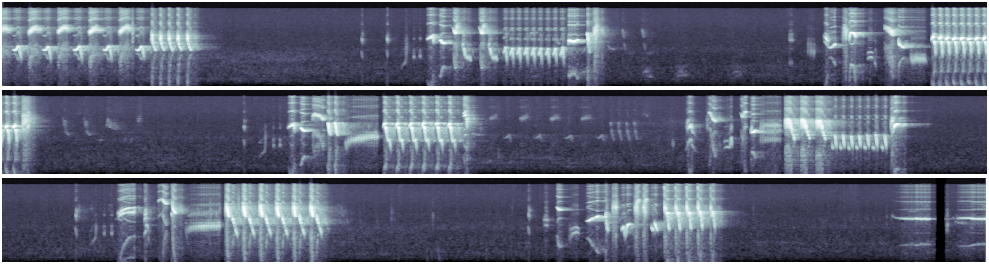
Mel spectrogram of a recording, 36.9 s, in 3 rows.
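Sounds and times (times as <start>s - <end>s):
bird chirps and trill: 0.0s - 2.5s, 4.5s - 8.2s, 9.8s - 13.8s, 15.3s - 23.9s, 25.5s - 28.8s, 31.2s - 33.7s, 35.8s - 36.9s.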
